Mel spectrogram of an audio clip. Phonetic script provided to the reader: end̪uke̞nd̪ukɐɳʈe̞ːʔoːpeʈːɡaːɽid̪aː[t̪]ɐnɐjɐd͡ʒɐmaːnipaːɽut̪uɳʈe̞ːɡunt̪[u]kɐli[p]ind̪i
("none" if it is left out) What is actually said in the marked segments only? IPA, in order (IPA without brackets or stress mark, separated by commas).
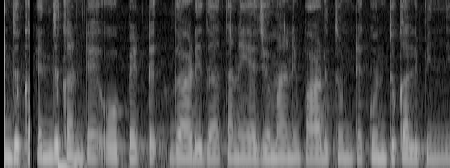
t̪, u, p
